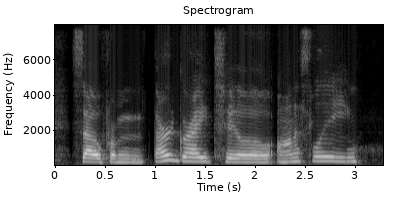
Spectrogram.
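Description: A woman with a Southern US accent speaks at a fairly high pitch. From Arkansas. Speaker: school principal. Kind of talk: testimony.

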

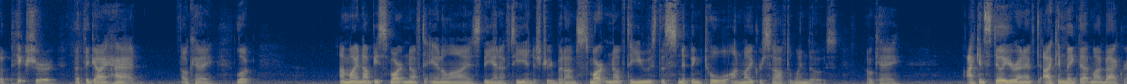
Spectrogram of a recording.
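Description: At a moderate pace, a man talks in a fairly low pitch with ordinary pitch variation and long, frequent pauses. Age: young. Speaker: college student podcast host. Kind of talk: solo casual commentary podcast. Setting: dorm room. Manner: casual, many fillers.

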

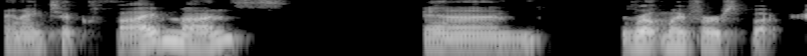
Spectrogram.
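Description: A woman with an American accent has a very deep, low pitch. She talks fairly slowly in a dry, close sound with no echo. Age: 50s. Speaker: travel author. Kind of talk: interview.

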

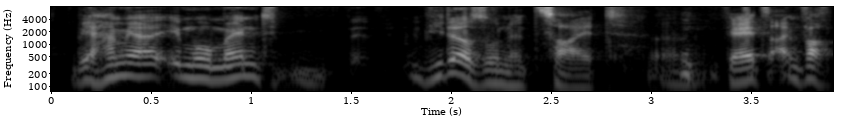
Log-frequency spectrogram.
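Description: Using an ordinary speaking voice, a man talks at a moderate pace and a fairly high pitch. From Saxony-Anhalt, eastern Germany (Zeitz). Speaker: podcast host, lawyer and politician. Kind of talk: casual chat.

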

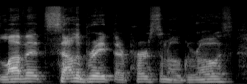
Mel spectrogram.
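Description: This man's voice has a bright, sharp tone and medium pitch with ordinary pitch variation, in an Upper Midwest accent. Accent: Upper Midwest American. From Minnesota. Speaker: podcast host. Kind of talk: casual chat. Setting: video call. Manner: animated.

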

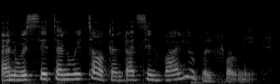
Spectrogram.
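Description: A woman's somewhat breathy voice at medium pitch and moderate pace. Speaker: digital agency founder. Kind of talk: casual interview.

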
